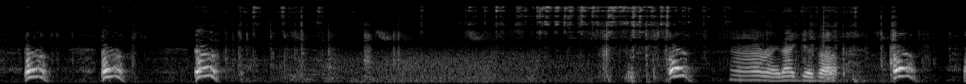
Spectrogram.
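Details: Beagle outside asking to come into the house, alongside a beagle and coonhound mix: a few sharp baying barks, a quieter gap with faint hiss, then a quavering, wobbling howl followed by more barks.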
